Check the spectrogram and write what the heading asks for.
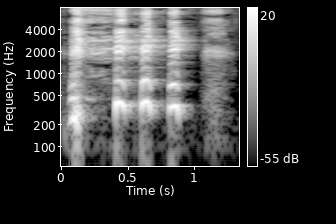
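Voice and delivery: a high, sheepish laugh to hold back tears; embarrassed laugh. Real, not acted. Fighting tears while telling viewers the vision, sheepish laugh. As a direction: laugh off the welling emotion. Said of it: "I'm not gonna get emotional".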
